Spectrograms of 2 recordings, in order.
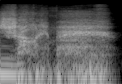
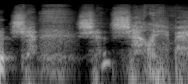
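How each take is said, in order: First: Hushed whisper of a name. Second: Whispered again, stuttering start; whispering. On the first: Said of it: "Why did you whisper it to me?". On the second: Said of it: "says it again, whispering". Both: Real, not acted.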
